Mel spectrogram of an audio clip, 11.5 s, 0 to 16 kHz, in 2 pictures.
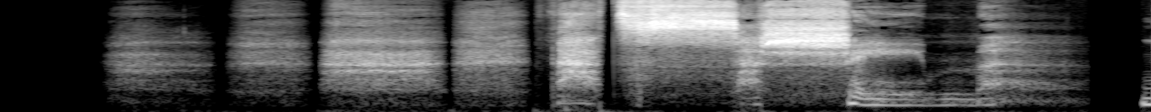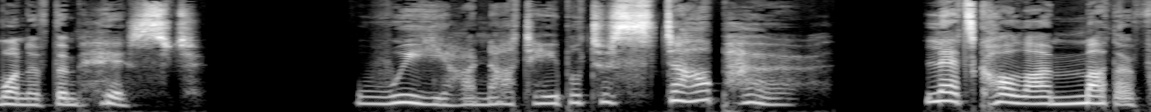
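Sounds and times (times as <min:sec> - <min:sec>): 
heavy rapid panting breaths: 0:00.6 - 0:02.8
speech: 0:03.8 - 0:06.8, 0:07.5 - 0:09.8, 0:10.4 - 0:11.5.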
